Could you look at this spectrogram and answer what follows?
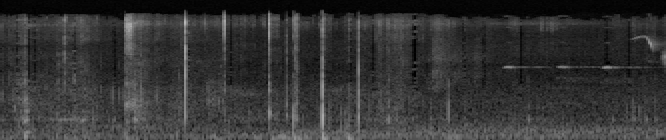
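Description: Faint rustles and scattered light clicks of a camera being handled and steps on a lawn as the view is lowered to grass level, with a thin, high bird note near the end.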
